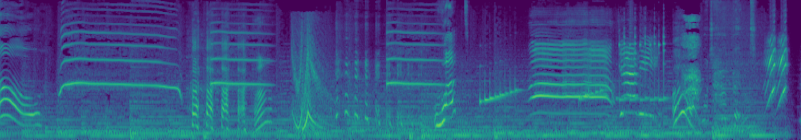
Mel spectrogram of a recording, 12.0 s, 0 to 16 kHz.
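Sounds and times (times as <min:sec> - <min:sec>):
background music: 0:00.0 - 0:12.0
cartoon crying wail: 0:00.9 - 0:04.1, 0:05.8 - 0:06.7, 0:08.0 - 0:09.2.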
